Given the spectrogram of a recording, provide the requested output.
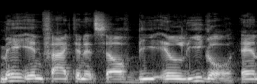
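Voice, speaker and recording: There is noticeable background noise. The pitch varies in an ordinary way. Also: man. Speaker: tech news show host. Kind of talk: news show to camera.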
